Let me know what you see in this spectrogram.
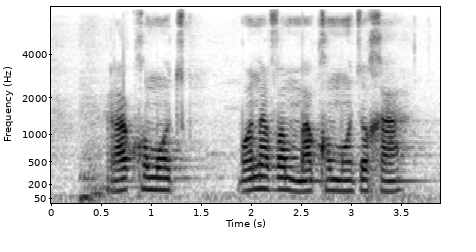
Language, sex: Tswana, male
